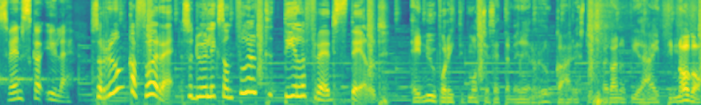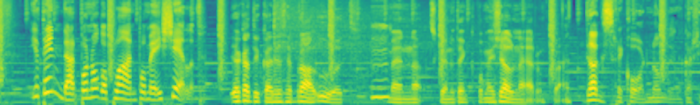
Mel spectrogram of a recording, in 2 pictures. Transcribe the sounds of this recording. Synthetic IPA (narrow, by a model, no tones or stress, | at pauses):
svɛnskaʔʏlːə | sɔɾʉŋkafœɾə̰sɔd̪ɵæɭɪksɔmfʉlt̪ʰːɪlfɾeːd̪st̪ɛ̰ld̪ | hɛjnʉːpʰɔɾɪk̚t̪ɪt̪mɔst̪əjasɛt̪ːamɛjneːɾɔɾɵŋkːahæːɾɛst̪uːt̪fɾɑt̪ɑnːat̪̚bliːd̪ɛhæɾɪnt̪ət̪ʰɪlnoːɡɔ | jɑːɡt̪ʰɛnd̪əɾpɔnoːɡɔpʰlɑːnpɔmɛjʃɛ̰lvjɑːkant̪ʏkːaːt̪̚d̪ɛseːɾbɾɑːʔʉːt̪ | mɛnskɑjanʉːt̪ʰɛŋkːḁpɔmɛjɕɛlʋnæ̰ɾjɑ̰ɾɵ̰ŋkːa̰ɾɡ̪ɑɡsɾɛkʰɔɖnɔkʰanʂə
